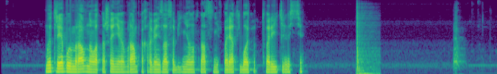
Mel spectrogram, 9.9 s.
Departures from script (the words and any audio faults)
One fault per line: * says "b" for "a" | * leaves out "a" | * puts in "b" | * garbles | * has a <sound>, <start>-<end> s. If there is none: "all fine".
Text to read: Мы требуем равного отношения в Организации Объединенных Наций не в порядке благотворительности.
* puts in "рамках"
* has a thud, 7.1-7.6 s
* has a bark, 9.1-9.4 s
